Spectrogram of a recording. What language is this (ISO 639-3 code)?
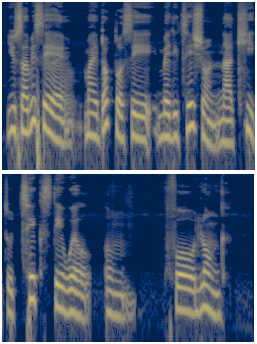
pcm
